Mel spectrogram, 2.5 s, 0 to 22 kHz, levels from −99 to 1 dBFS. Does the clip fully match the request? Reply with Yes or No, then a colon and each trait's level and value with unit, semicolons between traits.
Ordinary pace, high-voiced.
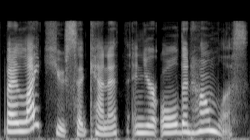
No: fast, 265 wpm; high, 225 Hz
